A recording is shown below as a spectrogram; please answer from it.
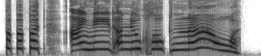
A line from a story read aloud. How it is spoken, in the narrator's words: Trixie whined pathetically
